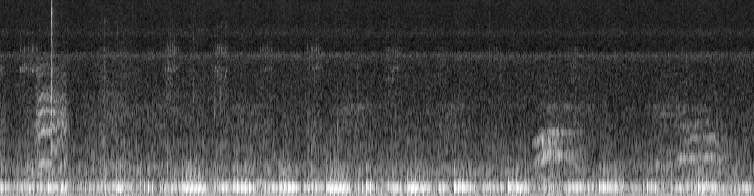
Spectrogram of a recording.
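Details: Abyssinian mother cat with her first litter at their first meal together. A low, rhythmic purr throbs steadily, with a sharp click near the start and two brief, faint, high squeaks toward the end.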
